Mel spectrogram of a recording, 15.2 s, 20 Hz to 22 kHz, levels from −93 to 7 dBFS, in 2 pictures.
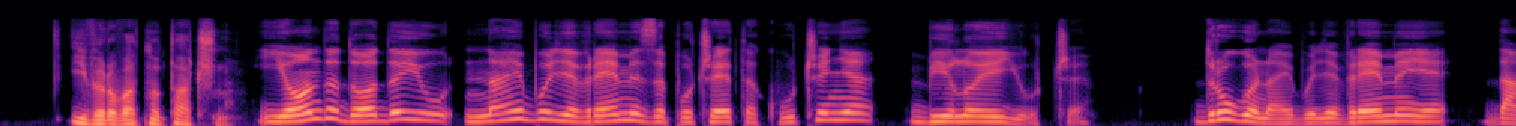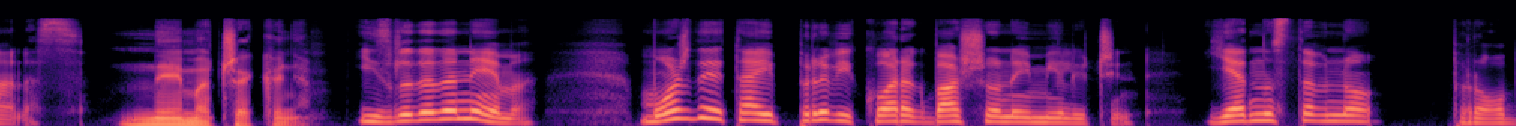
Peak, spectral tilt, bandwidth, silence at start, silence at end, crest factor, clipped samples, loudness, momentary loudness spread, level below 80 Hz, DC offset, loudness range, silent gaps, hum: -2 dBFS; -6 dB/octave; 12 kHz; 0.35 s; 0 s; 16 dB; under 0.1%; -20 LUFS; 13 LU; -48 dBFS; under 0.1%; 3 LU; none; none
